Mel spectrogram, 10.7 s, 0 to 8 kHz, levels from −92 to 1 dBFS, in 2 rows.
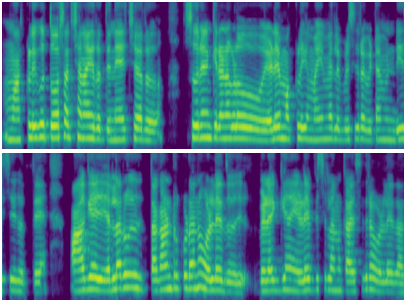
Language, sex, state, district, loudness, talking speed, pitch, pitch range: Kannada, female, Karnataka, Bellary, -15 LUFS, 145 wpm, 220 Hz, 210-240 Hz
